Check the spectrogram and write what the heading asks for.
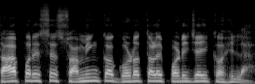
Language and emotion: Odia, neutral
